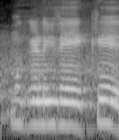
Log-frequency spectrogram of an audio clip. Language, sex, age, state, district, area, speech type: Malayalam, female, 30-45, Kerala, Malappuram, rural, read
